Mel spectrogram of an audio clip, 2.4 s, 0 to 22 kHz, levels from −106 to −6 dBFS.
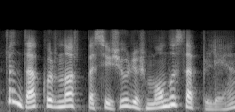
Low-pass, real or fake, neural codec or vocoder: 7.2 kHz; fake; codec, 16 kHz, 0.7 kbps, FocalCodec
